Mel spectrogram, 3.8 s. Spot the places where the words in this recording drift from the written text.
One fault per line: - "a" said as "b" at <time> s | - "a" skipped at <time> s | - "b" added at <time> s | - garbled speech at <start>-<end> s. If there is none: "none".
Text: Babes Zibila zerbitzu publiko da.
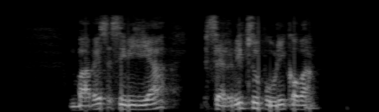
none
